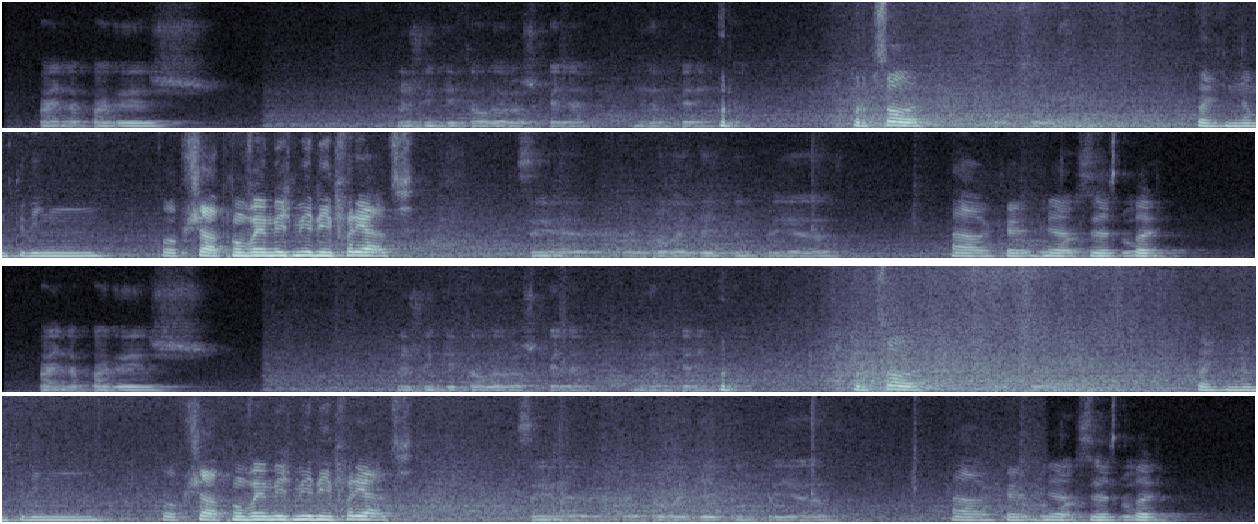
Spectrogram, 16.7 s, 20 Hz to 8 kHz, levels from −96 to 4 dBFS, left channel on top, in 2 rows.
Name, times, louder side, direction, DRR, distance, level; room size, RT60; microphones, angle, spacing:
voice 1, 0.3-1.4 2.6-5.0 6.6-7.3 11.8-14.0 15.1-16.1, equal, 10° right, 1.7 m, -34 dB
sound 1, 1.7-15.3, right 3 dB, 35° right, 0.9 m, -38 dB
voice 2, 5.7-6.2 8.0-9.0 9.4-11.1 14.7-16.1, left 2 dB, 15° left, 0.3 m, -22 dB
21.5 x 7.5 x 2.5 m
head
